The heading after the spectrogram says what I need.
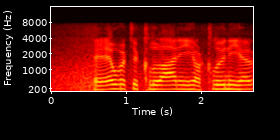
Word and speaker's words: Cluanie: the hell no hay over to karani or Clooney oh it's pronounced and we stopped here for a rest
